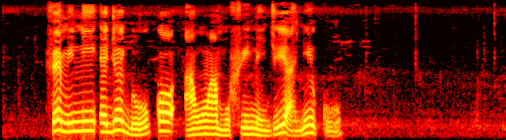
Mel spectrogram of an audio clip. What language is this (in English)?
Yoruba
